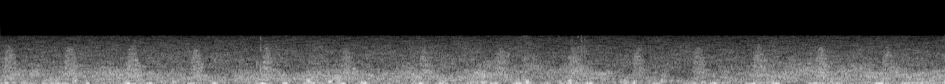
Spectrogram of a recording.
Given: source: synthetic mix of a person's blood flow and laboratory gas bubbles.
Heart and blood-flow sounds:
Doppler ultrasound of blood flow; subclavian vein
0.10-0.20 s: bubbles
2.38-2.65 s: bubbles
2.82-2.88 s: bubbles
4.71-4.74 s: bubbles
5.06-5.12 s: bubbles
5.16-5.41 s: bubbles
5.46-5.49 s: bubbles
5.67-5.92 s: bubbles
From the record:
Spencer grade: 2 (many but less than half of the cardiac periods contain bubble signals, singularly or in groups); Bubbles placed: anywhere in the cardiac cycle

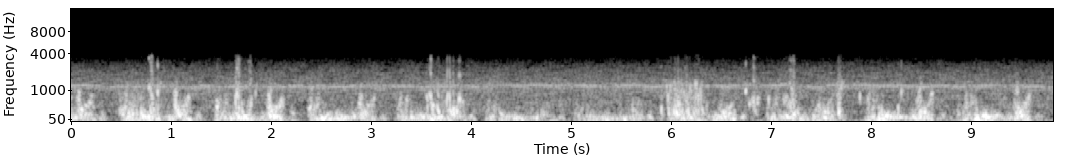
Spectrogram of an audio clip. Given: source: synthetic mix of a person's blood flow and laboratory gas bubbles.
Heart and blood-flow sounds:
Doppler ultrasound of blood flow; precordium
0.46-0.95 s: bubbles
1.41-1.50 s: bubbles
1.61-1.87 s: bubbles
3.52-3.94 s: bubbles
5.59-5.64 s: bubbles
5.86-6.38 s: bubbles
6.71-6.91 s: bubbles
6.94-7.01 s: bubbles
7.09-7.30 s: bubbles
7.60-7.75 s: bubbles
7.84-7.92 s: bubbles
8.07-8.19 s: bubbles
8.24-8.34 s: bubbles
From the record:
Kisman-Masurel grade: 232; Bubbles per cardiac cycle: several, 3 to 8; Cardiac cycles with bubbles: 50 to 99%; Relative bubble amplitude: moderate (0.250 to 0.450); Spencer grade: 3 (all of the cardiac periods contain showers or single bubble signals, but not dominating or overriding the cardiac motion signals); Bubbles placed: only in the low amplitude regions of the cardiac cycle

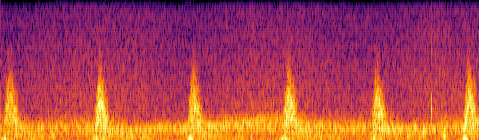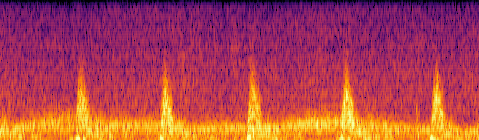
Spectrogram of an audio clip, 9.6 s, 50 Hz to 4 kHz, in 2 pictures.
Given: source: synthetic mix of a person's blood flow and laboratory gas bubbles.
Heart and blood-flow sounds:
Doppler ultrasound of blood flow; subclavian vein
2.48-2.54 s: bubbles
4.28-4.35 s: bubbles
4.39-4.49 s: bubbles
6.47-6.51 s: bubbles
7.29-7.36 s: bubbles
8.93-9.01 s: bubbles
From the record:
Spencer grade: 2 (many but less than half of the cardiac periods contain bubble signals, singularly or in groups); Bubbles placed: anywhere in the cardiac cycle

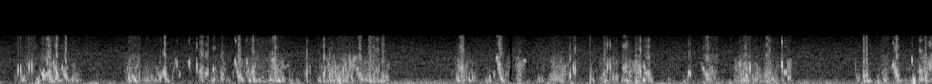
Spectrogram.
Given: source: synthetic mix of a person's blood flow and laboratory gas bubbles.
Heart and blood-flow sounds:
Doppler ultrasound of blood flow; subclavian vein
0.15-0.36 s: bubbles
0.39-0.82 s: bubbles
1.23-1.84 s: bubbles
1.86-2.94 s: bubbles
3.04-3.15 s: bubbles
3.17-3.90 s: bubbles
4.55-4.78 s: bubbles
4.86-5.11 s: bubbles
5.15-5.27 s: bubbles
5.36-5.79 s: bubbles
5.90-6.54 s: bubbles
6.84-6.94 s: bubbles
7.00-7.19 s: bubbles
7.33-7.94 s: bubbles
8.55-8.74 s: bubbles
8.81-9.33 s: bubbles
From the record:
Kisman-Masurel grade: 332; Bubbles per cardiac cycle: rolling drumbeat, 9 or more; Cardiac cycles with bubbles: 50 to 99%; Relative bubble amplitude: moderate (0.250 to 0.450); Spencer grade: 3 (all of the cardiac periods contain showers or single bubble signals, but not dominating or overriding the cardiac motion signals); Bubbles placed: anywhere in the cardiac cycle

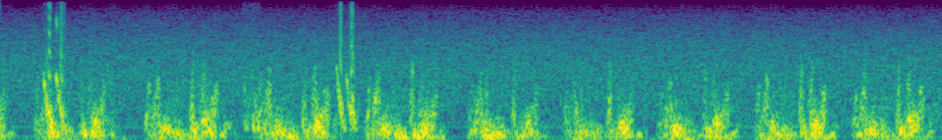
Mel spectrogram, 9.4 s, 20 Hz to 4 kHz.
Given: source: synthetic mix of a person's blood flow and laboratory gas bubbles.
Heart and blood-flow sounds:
Doppler ultrasound of blood flow; precordium
0.41-0.70 s: bubbles
2.42-2.61 s: bubbles
3.33-3.59 s: bubbles
From the record:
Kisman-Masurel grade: 123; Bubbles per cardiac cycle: 1 to 2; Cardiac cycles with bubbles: 10 to 50%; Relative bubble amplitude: loud (0.450 to 0.775); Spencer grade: 2 (many but less than half of the cardiac periods contain bubble signals, singularly or in groups); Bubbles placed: only in the low amplitude regions of the cardiac cycle

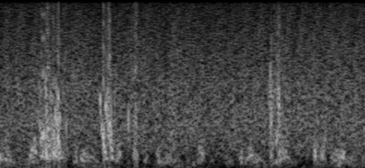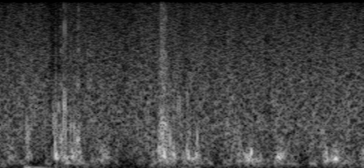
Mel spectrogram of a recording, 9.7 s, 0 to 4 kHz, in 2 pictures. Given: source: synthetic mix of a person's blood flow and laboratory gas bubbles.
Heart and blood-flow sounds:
Doppler ultrasound of blood flow; precordium
0.44-0.93 s: bubbles
1.30-1.55 s: bubbles
1.68-1.86 s: bubbles
3.57-3.79 s: bubbles
4.17-4.35 s: bubbles
5.19-5.30 s: bubbles
5.54-5.97 s: bubbles
6.94-7.54 s: bubbles
From the record:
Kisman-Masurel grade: 222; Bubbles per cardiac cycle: several, 3 to 8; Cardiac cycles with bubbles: 10 to 50%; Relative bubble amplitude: moderate (0.250 to 0.450); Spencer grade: 2 (many but less than half of the cardiac periods contain bubble signals, singularly or in groups); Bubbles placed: anywhere in the cardiac cycle

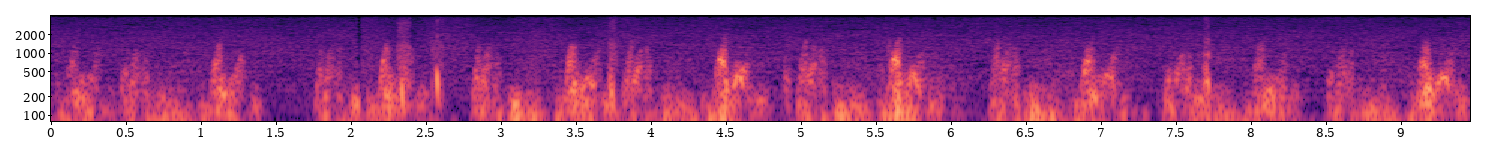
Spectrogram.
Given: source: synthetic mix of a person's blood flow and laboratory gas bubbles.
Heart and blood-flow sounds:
Doppler ultrasound of blood flow; precordium
2.30-2.40 s: bubbles
2.54-2.62 s: bubbles
3.71-3.78 s: bubbles
7.68-7.74 s: bubbles
From the record:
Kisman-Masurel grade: 123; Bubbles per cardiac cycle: 1 to 2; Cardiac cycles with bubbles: 10 to 50%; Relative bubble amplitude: loud (0.450 to 0.775); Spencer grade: 2 (many but less than half of the cardiac periods contain bubble signals, singularly or in groups); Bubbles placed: only in the low amplitude regions of the cardiac cycle

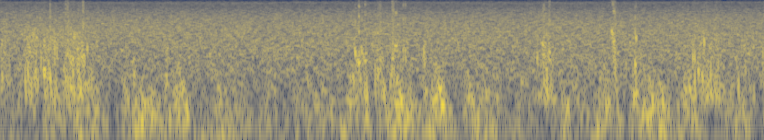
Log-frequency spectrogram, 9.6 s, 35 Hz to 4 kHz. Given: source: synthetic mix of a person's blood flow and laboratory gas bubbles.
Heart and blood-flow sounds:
Doppler ultrasound of blood flow; precordium
0.00-0.14 s: bubbles
0.20-1.15 s: bubbles
4.39-5.10 s: bubbles
6.64-6.97 s: bubbles
7.62-8.03 s: bubbles
8.62-9.04 s: bubbles
9.16-9.46 s: bubbles
9.50-9.57 s: bubbles
From the record:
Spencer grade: 2 (many but less than half of the cardiac periods contain bubble signals, singularly or in groups); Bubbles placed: anywhere in the cardiac cycle

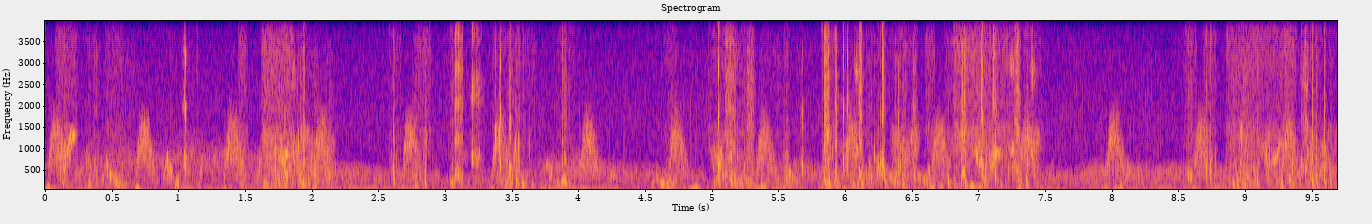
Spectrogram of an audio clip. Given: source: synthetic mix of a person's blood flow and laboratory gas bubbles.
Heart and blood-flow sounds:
Doppler ultrasound of blood flow; subclavian vein
0.07-0.24 s: bubbles
0.30-0.41 s: bubbles
0.45-0.70 s: bubbles
1.01-1.14 s: bubbles
1.44-1.52 s: bubbles
1.61-2.19 s: bubbles
2.58-2.67 s: bubbles
2.76-2.90 s: bubbles
3.02-3.31 s: bubbles
3.35-3.70 s: bubbles
3.83-3.98 s: bubbles
4.63-4.75 s: bubbles
4.97-5.60 s: bubbles
5.63-5.75 s: bubbles
5.82-6.56 s: bubbles
6.59-6.67 s: bubbles
6.74-7.49 s: bubbles
8.54-8.64 s: bubbles
8.69-8.81 s: bubbles
8.85-9.70 s: bubbles
From the record:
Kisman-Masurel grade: 342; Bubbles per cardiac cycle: rolling drumbeat, 9 or more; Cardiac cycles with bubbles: 100%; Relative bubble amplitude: moderate (0.250 to 0.450); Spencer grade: 3 (all of the cardiac periods contain showers or single bubble signals, but not dominating or overriding the cardiac motion signals); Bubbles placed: anywhere in the cardiac cycle

